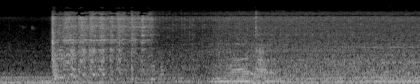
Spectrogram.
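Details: Car with a two-month-old battery reading 11.7 V, raised to 12.7 V by a DIY power bank jump start. A short harsh crank, then it catches in about two seconds and settles to an even, steady idle.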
